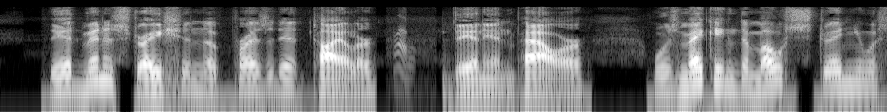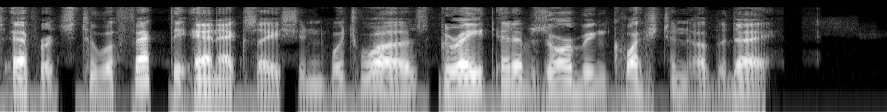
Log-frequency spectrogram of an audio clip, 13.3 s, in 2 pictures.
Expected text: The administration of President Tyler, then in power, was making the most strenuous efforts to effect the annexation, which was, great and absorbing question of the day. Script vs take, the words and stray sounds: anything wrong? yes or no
yes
